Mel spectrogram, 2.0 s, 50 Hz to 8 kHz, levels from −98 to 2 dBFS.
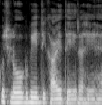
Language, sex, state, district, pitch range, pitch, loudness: Hindi, male, Jharkhand, Ranchi, 115-140 Hz, 120 Hz, -14 LUFS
